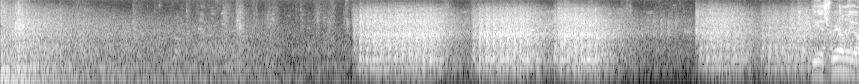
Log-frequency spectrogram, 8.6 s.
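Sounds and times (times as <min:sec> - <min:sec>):
automatic gunfire: 0:03.5 - 0:08.5.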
